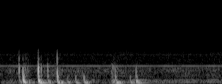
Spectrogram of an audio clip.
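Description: An irregular run of about eight dull, low thumps in the first second and a half, over a steady faint hum.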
